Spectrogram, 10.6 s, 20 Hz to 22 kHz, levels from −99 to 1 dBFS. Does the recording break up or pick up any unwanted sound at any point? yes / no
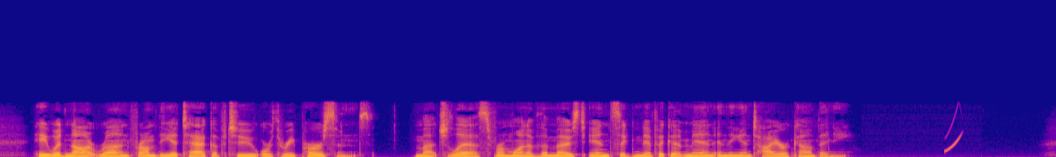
yes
